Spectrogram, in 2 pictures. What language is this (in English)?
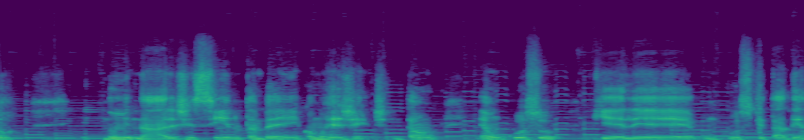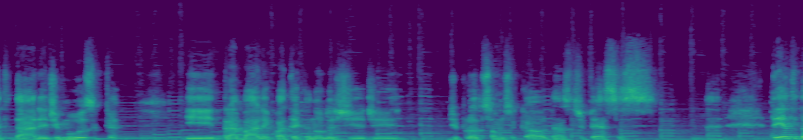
Portuguese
